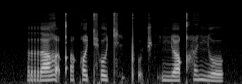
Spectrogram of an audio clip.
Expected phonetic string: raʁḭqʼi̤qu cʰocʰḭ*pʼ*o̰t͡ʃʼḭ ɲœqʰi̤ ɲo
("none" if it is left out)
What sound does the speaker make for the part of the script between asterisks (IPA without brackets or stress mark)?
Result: pʼ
